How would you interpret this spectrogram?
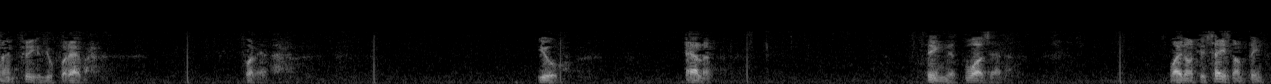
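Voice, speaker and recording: An actor playing a guilt-crazed murderer, theatrical and feverish, muttering and repeating himself in 1940s radio horror style. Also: male voice, sits low, moderate pace, pauses often, close to an everyday voice. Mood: haunted fury. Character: guilt-crazed murderer raving at his tiny dead victims. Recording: muffled noisy old radio drama recording.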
